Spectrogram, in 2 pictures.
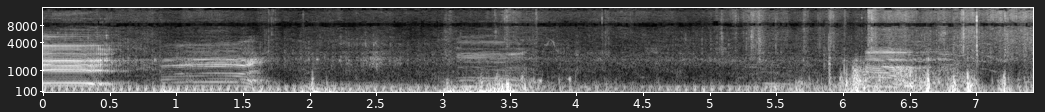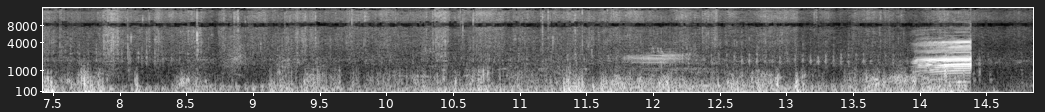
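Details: Cows mooing repeatedly with deep, drawn-out lowing calls as the herd heads to the farm across vast green rice fields.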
